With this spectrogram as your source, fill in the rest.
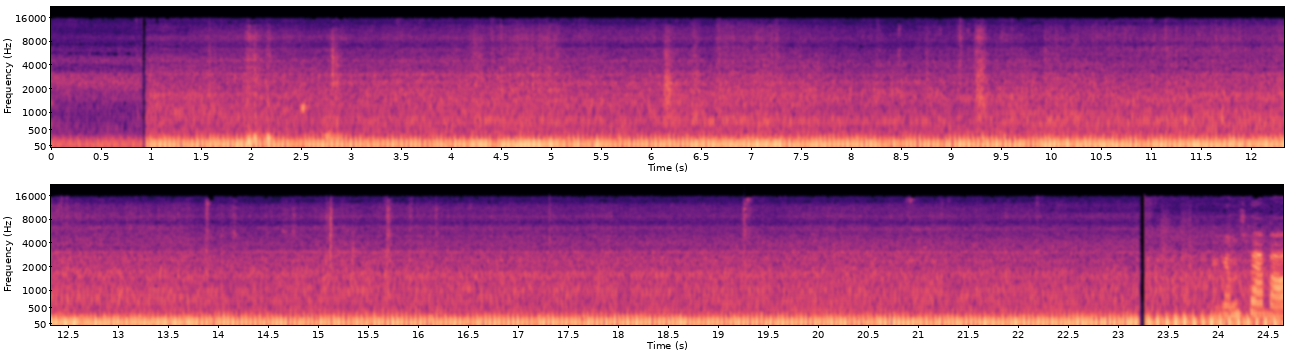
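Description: A yellow tractor drives steadily through an outdoor work area where equipment is being moved, its low engine rumble continuous and fairly close, with clattering and scraping over the top and voices talking intermittently.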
